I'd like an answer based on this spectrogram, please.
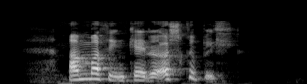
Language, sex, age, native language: Icelandic, female, 50-59, Icelandic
